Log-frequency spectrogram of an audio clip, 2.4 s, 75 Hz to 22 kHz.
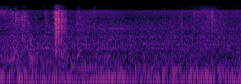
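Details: BMW E39 540i driving after a driveshaft replacement; the car earlier had rattling: even low rumble at steady road speed with no rattle, clunk or vibration beat; the driveline is quiet and healthy.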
